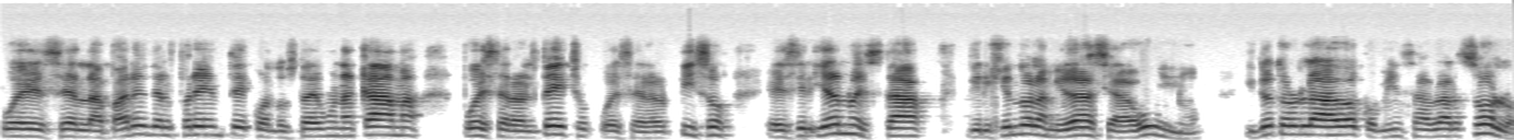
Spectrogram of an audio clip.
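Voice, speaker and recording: A man speaks at a moderate pace, his voice pitched high for a man with ordinary pitch variation. The sound is dry and close, with no echo. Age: 70s. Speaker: physician lecturer. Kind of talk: lecture. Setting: at home.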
